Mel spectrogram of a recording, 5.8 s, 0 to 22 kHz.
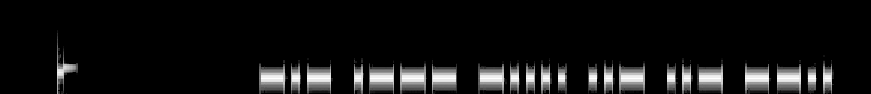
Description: Morse code, heard as a keyed tone, about 23 wpm, 700 Hz. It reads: KJ6UUZ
